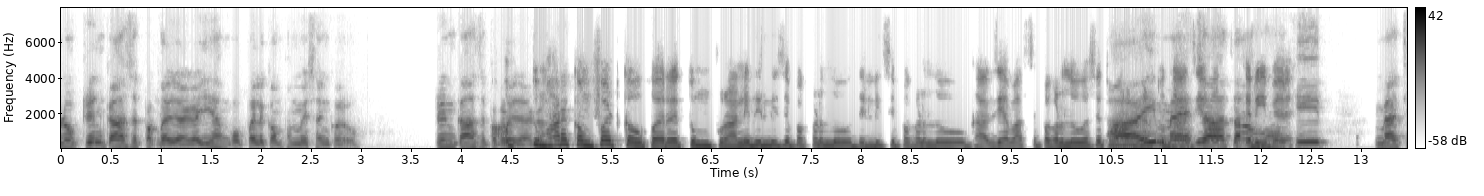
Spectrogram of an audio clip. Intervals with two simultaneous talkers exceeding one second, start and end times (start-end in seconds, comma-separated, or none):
10.5-12.3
